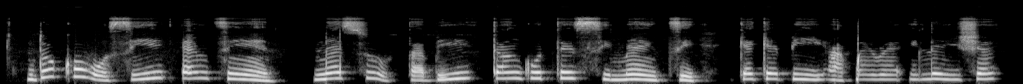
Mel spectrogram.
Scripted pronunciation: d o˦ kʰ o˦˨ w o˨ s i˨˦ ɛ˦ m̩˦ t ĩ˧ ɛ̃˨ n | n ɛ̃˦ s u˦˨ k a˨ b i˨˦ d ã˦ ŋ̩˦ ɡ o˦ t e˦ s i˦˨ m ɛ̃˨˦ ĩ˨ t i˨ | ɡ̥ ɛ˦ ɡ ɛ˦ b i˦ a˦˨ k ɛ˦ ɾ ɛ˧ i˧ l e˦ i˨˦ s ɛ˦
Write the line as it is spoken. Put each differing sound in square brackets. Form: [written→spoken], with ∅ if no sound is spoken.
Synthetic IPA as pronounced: d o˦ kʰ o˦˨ w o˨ s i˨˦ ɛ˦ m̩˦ t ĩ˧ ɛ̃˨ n | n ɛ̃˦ s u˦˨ [k→t] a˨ b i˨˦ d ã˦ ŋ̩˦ ɡ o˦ t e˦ s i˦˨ m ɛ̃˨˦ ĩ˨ t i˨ | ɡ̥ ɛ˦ ɡ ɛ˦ b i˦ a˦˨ [k→k͡p] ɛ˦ ɾ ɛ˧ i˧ l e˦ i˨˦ [s→ʃ] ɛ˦

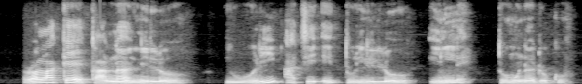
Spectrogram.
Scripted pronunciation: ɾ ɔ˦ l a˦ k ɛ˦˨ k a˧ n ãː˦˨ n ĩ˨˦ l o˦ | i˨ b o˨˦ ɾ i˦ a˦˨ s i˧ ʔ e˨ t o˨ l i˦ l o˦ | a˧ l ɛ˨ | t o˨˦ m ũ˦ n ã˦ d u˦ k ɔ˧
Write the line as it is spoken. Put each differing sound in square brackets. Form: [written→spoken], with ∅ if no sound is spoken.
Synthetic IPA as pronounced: ɾ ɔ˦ l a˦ k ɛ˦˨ k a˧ n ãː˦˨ n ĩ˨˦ l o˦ | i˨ [b→w] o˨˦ ɾ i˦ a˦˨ [s→t] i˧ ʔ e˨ t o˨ l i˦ l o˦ | [a˧→i˧] l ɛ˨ | t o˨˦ m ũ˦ n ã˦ d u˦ k [ɔ˧→o˧]

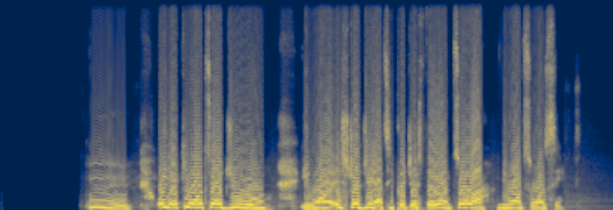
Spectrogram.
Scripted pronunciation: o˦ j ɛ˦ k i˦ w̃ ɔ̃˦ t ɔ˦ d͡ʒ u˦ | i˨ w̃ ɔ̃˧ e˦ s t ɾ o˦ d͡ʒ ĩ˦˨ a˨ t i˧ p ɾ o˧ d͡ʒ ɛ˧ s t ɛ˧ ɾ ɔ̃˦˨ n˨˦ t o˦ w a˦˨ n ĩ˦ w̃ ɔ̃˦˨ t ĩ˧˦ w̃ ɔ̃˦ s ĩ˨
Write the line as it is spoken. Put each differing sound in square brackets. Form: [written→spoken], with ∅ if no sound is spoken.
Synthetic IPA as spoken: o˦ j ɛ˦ k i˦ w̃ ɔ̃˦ t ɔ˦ d͡ʒ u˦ | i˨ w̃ ɔ̃˧ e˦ s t ɾ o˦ d͡ʒ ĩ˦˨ a˨ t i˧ p ɾ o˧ d͡ʒ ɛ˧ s t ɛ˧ ɾ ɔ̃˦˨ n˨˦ t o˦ w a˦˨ n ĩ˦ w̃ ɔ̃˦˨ t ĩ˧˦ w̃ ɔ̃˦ s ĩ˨

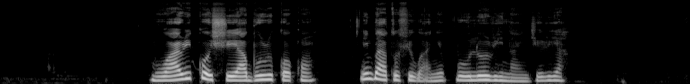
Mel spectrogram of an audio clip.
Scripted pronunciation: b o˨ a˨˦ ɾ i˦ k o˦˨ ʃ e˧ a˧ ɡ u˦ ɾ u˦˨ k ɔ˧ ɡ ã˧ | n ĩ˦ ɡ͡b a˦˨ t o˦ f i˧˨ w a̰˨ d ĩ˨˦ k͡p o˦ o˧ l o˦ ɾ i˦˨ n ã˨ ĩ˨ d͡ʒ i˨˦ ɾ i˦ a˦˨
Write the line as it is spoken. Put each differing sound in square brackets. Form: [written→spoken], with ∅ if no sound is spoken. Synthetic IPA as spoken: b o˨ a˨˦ ɾ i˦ k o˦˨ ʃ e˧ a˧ [ɡ→b] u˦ ɾ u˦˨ k ɔ˧ [ɡ→k] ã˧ | n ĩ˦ ɡ͡b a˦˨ t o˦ f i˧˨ w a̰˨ [d→n] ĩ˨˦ k͡p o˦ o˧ l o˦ ɾ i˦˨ n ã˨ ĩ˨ d͡ʒ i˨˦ ɾ i˦ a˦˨

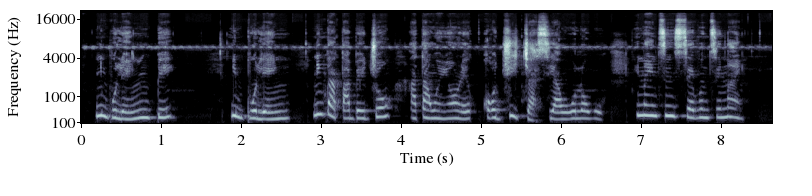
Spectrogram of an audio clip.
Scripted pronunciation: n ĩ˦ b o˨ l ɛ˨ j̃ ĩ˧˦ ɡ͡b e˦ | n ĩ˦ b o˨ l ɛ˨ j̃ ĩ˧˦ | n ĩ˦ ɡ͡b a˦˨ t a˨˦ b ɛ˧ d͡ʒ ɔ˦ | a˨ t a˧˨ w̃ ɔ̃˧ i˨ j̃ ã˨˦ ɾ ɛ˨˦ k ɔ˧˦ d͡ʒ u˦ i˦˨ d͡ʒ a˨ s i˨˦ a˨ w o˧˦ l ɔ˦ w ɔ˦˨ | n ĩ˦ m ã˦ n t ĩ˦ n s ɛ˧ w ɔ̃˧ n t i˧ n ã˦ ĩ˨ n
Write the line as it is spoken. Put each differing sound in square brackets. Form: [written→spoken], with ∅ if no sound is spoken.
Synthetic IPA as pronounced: n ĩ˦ b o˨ l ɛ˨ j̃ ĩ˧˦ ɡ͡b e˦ | n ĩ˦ b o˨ l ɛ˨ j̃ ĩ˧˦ | n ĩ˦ ɡ͡b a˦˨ t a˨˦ b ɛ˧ d͡ʒ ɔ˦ | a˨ t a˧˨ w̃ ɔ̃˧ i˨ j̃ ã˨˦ ɾ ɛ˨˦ k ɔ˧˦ d͡ʒ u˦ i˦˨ d͡ʒ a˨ s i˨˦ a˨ w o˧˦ l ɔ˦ w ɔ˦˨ | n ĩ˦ [m→n] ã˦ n t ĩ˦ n s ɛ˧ [w→v] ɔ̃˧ n t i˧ n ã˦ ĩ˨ n

